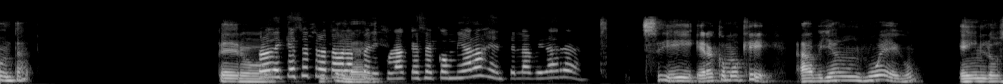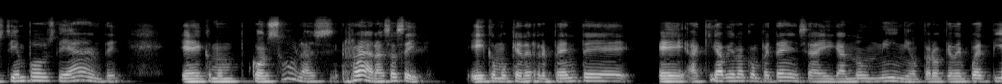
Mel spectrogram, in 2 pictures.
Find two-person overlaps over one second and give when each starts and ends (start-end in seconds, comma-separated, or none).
2.5-4.0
